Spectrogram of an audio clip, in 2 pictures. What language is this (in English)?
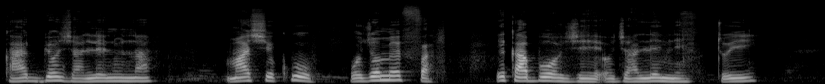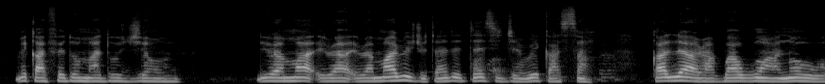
Isekiri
